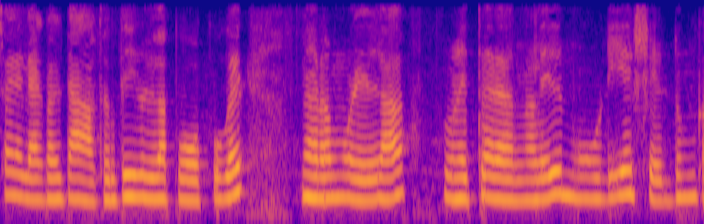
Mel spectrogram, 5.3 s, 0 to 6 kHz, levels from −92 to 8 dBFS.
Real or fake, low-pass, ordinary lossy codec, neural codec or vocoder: fake; 5.4 kHz; none; codec, 16 kHz in and 24 kHz out, 1.1 kbps, FireRedTTS-2 codec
